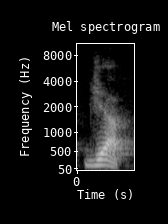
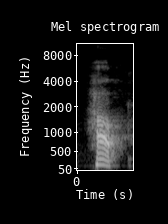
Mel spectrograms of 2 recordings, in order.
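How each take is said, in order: First: The name begins with a y sound. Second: The name begins with a throaty h sound. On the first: The speaker calls it right. "La pronunciación correcta, porque el nombre empieza por la Yod" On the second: The speaker calls it wrong. "esta pronunciación y esta escritura es incorrecta"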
